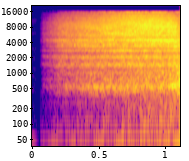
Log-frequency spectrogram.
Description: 电子逆向碰撞 (2)
描述：数字反转镲片
Tag: 鼓数字化 碰撞转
